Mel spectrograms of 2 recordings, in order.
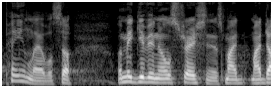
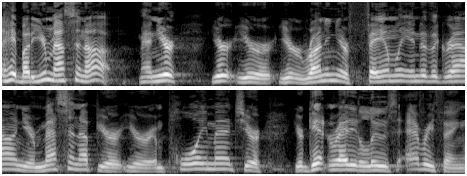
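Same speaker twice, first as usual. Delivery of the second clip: blunt friend confronting; 4 semitones higher than usual. Retold or imitated. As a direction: confront him like a worried buddy. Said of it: "accountability partners for you and say".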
